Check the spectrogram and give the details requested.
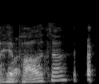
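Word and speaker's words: Hippolyta: Uh, Hippolita.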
